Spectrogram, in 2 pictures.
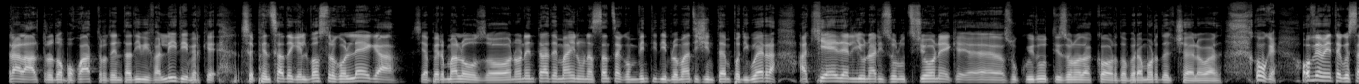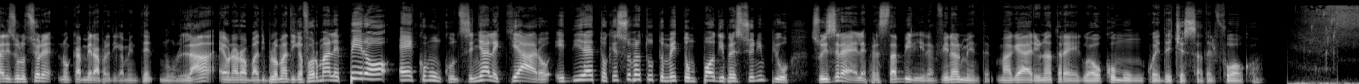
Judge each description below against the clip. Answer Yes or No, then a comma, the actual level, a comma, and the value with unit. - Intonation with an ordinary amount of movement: Yes, average, 5.0 semitones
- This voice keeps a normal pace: No, fast, 195 wpm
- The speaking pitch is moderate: No, low, 120 Hz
